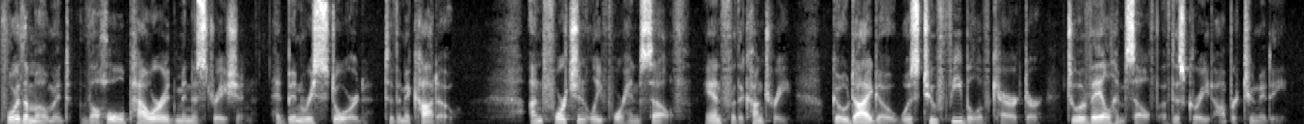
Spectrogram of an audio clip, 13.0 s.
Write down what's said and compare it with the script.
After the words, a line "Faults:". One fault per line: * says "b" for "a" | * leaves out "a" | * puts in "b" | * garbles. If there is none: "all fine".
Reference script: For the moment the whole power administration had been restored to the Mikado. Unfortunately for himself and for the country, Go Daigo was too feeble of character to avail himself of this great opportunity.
For the moment the whole power administration had been restored to the Mikado. Unfortunately for himself and for the country, Go Daigo was too feeble of character to avail himself of this great opportunity.
Faults:
all fine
